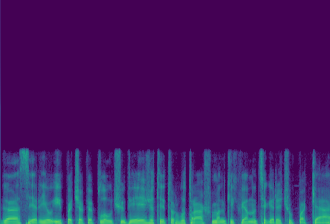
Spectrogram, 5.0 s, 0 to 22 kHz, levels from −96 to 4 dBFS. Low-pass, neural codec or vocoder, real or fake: 7.2 kHz; none; real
